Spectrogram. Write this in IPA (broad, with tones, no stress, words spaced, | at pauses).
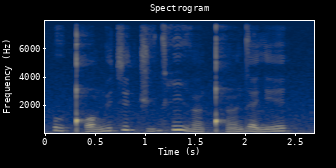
o̤˥˨ǃʰɔ˩˧˩ŋy˧˥t͡sy˥d t͡ʃi̤˨˩˦dhĩ˥ ɦœ̃˧˩ǃʰœ̃˨˩˦dɛ˥˨ lʲe˧˥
